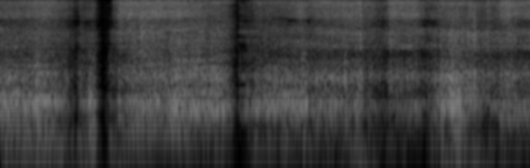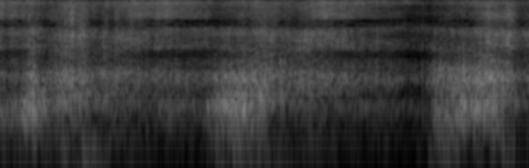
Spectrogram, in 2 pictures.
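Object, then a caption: Corrugated cardboard box. Long nails scratch and tap along the front edge and corners of a large, hollow, brown corrugated cardboard box. The result is a steady, dry, papery scraping centered in the midrange, with soft taps mixed in. It swells and fades in strokes, broken by brief near-silent gaps.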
